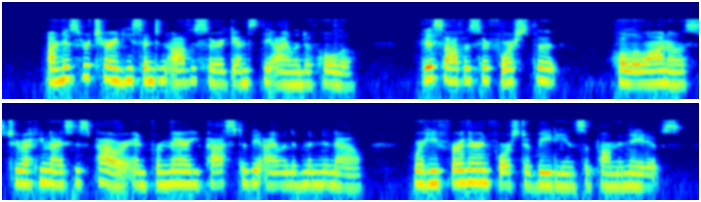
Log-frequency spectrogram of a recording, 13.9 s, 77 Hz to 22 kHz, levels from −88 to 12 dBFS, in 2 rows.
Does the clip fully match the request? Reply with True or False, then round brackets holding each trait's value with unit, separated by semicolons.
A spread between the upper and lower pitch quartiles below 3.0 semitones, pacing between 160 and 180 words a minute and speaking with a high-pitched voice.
True (2.5 semitones; 170 wpm; 205 Hz)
